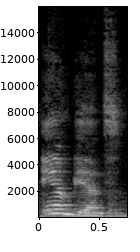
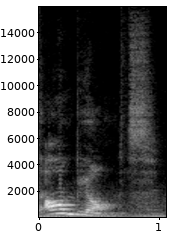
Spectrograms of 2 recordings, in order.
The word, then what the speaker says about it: ambiance: And by the way, it's not pronounced ambience. That's a pill for a disease you don't want to get. It's ambiance. You know, the awe.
